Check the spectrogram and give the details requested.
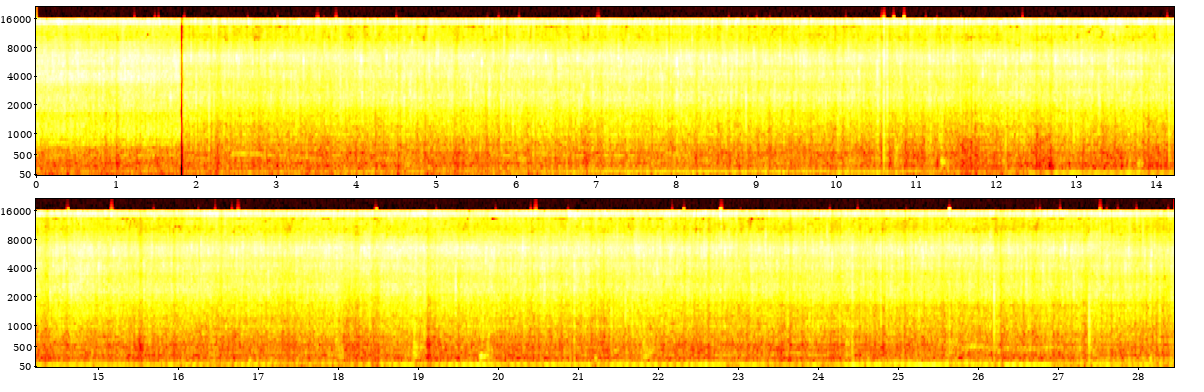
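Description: Chopped cluster beans and onion sizzling steadily in hot oil in a nonstick frying pan, with occasional stirs of a wooden spatula and a low steady hum underneath.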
